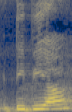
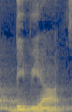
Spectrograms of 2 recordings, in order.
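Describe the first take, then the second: First: डिबिया said with its pitch rising at the end; डिबिया with an open, rising finish; rising tune. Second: डिबिया said with its pitch falling low at the end; डिबिया with a final falling finish; falling tune. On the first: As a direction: lift डिबिया up as if the list goes on. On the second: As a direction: settle डिबिया down to close the example. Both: Shown as a demonstration. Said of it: "तो चिड़िया".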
